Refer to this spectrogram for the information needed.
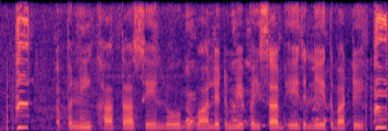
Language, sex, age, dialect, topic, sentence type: Bhojpuri, male, 18-24, Northern, banking, statement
